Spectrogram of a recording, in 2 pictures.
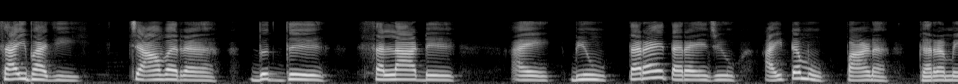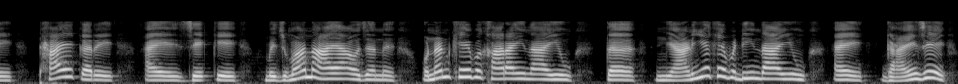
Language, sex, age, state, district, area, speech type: Sindhi, female, 30-45, Gujarat, Junagadh, rural, spontaneous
